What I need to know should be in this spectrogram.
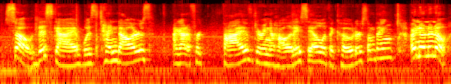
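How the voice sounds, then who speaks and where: Bright-voiced chatty woman in her thirties. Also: medium pitch, expressive, normal speed, low-quality recording. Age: 30s. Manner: rambling and chatty, heavy on fillers. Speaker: beauty vlogger. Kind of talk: casual chat showing a makeup collection.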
